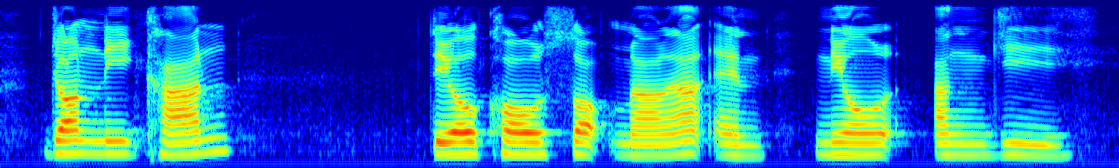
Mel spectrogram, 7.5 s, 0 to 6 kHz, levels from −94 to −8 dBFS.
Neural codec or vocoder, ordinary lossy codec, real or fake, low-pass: none; none; real; 5.4 kHz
